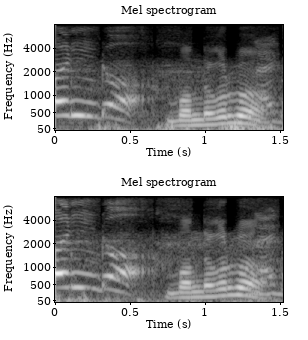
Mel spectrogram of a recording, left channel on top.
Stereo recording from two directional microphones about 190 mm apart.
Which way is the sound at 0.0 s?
10° left (ahead or behind).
